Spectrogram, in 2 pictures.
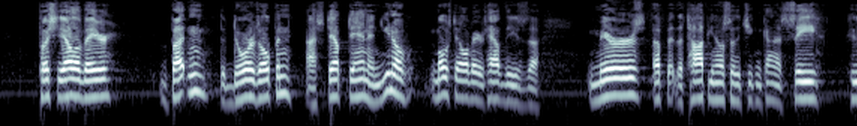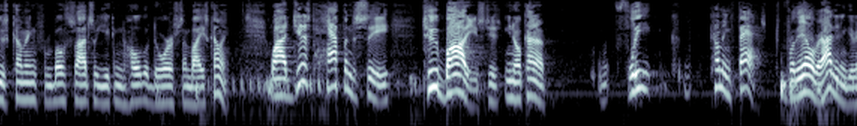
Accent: Atlanta, Georgia, United States; And I said, "Hi, I'm from Atlanta."

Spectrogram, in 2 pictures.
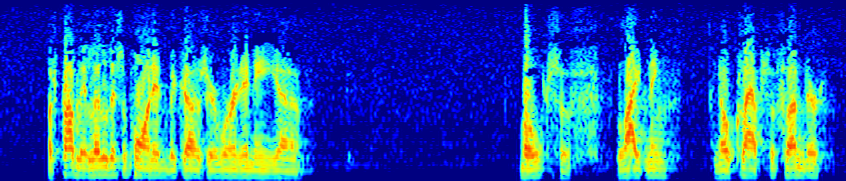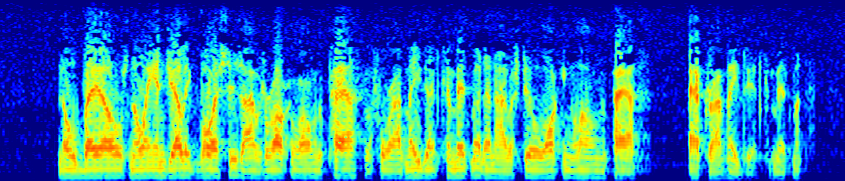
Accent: Gainesville, Texas, United States; born there; I was born in Gainesville, which is not that far from Wichita Falls, and went to Sunday school and church on Sunday

